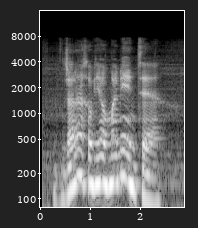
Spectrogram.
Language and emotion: Russian, positive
